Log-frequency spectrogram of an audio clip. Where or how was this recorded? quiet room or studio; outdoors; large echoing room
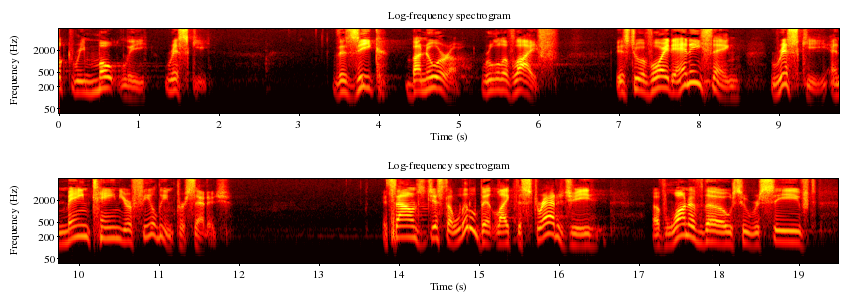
large echoing room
